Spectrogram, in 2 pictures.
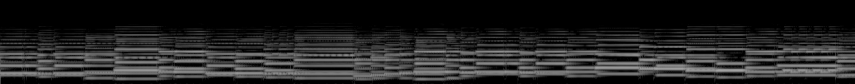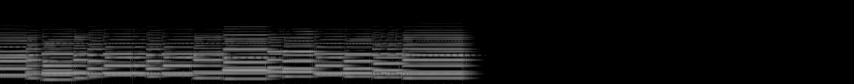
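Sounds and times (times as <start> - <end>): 
folk dance polka music: 0.0 - 13.3.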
